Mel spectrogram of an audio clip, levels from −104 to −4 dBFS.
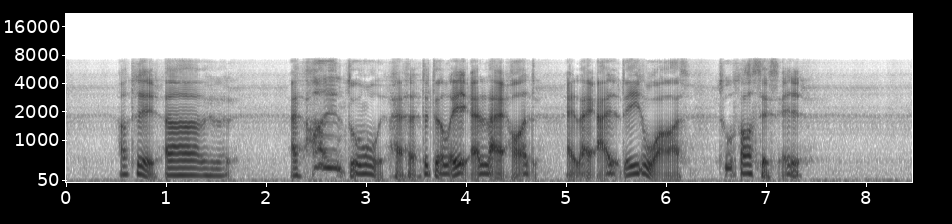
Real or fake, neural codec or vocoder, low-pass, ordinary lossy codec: fake; autoencoder, 22.05 kHz, a latent of 192 numbers a frame, VITS, trained on many speakers; 7.2 kHz; none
